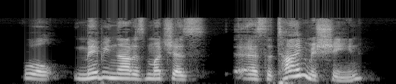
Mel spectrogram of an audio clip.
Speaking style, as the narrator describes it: he stutters

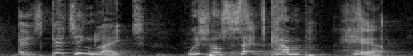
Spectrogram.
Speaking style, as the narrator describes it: exclaimed Brienne

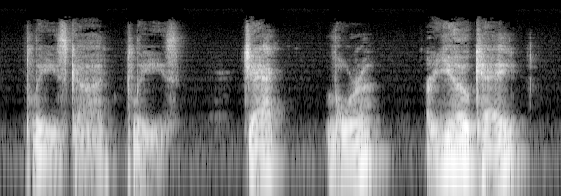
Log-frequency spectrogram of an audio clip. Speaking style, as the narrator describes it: Pastor James's voice echoed from the main speakers

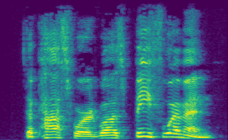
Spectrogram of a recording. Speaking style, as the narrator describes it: Hermione cried

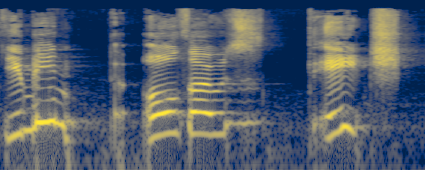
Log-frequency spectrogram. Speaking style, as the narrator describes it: I squeaked

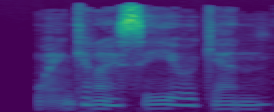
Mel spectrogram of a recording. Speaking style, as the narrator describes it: Dean whispered

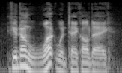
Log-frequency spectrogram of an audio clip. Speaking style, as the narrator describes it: Faith sighed

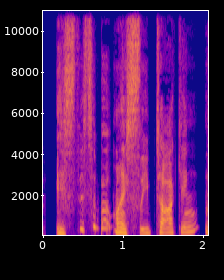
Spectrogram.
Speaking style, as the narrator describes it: She laughed, a hollow, lifeless sound

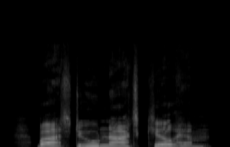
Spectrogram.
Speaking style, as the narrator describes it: she cackled

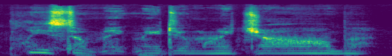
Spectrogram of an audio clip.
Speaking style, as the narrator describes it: I muttered under my breath

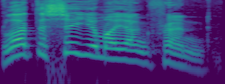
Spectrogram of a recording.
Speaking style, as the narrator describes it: he exclaimed in his melodious voice

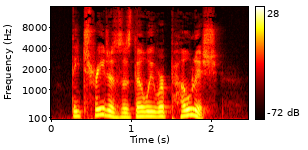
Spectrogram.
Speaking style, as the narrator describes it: Karl Renner, the Austrian Chancellor, had exclaimed

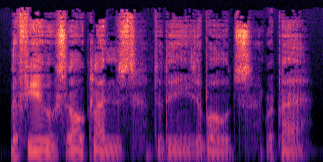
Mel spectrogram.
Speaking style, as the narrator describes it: he finally said in a quiet voice

